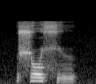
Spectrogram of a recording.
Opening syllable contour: high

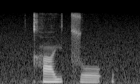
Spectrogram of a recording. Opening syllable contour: high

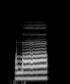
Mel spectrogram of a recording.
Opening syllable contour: high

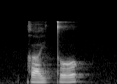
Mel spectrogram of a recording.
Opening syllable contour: low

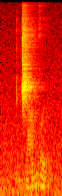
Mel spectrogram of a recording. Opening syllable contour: rising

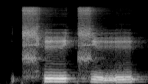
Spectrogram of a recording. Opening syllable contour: high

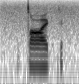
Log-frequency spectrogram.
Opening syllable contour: high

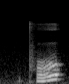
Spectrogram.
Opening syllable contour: rising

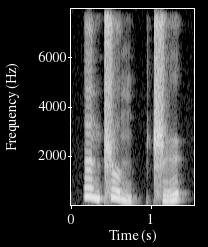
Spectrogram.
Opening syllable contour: falling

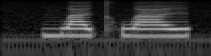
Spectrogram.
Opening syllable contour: high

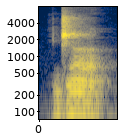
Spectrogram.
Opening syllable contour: low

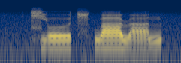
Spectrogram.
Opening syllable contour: high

